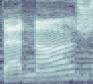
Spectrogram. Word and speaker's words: badinage: It's called Badinage. That's spelled bad in age, all is one word.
